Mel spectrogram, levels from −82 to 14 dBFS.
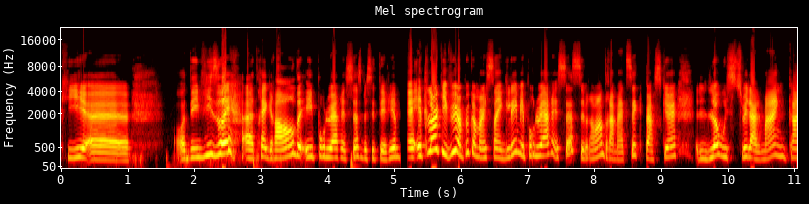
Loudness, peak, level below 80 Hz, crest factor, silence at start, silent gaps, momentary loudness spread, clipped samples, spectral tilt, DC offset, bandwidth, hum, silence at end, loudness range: -15 LUFS; 0 dBFS; -58 dBFS; 16 dB; 0 s; 5.09-5.19 s; 11 LU; under 0.1%; -2.5 dB/octave; under 0.1%; 16.5 kHz; none; 0 s; 4 LU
